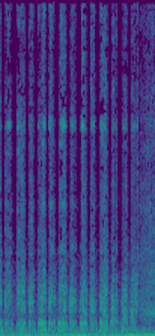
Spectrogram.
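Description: Scratch-off lottery ticket being scratched with a round scratcher disc: fast, even back-and-forth strokes scraping the coating off the card.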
